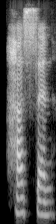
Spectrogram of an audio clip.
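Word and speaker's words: はっせん: Similar to hundreds, sanzen and hassen have sound changes for easier pronunciation.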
